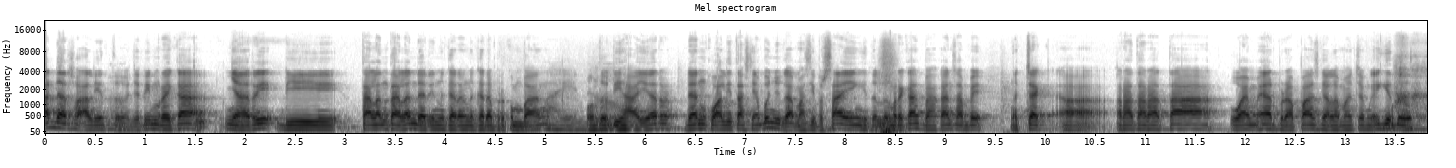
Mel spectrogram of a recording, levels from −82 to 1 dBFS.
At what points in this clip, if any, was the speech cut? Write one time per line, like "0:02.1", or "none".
0:08.4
